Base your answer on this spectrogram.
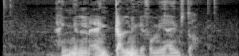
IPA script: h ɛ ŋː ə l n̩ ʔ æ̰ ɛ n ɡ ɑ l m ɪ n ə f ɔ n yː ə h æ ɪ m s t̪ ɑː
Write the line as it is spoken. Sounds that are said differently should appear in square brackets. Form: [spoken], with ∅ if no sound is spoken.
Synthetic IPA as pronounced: h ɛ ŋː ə l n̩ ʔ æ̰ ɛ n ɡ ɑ l [n] ɪ [ŋ] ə f ɔ [m] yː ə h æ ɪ m s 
